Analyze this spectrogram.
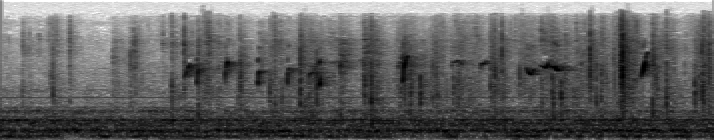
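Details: Many newly hatched baby chicks peep together in short, high, bright notes, several each second and overlapping, over a steady low hum.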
